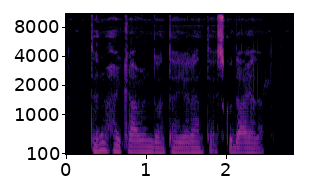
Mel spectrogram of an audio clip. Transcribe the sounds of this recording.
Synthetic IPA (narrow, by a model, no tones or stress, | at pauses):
t̪ʰɐnɪwʊħɑjkʰaːmɛnd̪ɔːnt̪ʰaːjɐɾaːnt̪ʰɐɪskʰʊd̪ɑʕjɐðɐ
